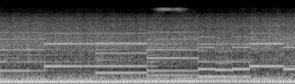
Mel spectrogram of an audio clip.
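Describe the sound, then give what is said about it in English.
A tinny, electronic ice cream truck jingle from the Special Neat Treats ice cream truck in the Loveland community plays a bouncy melody of steady single notes, loud, over a low engine rumble with no one speaking. “Their son, Josh, explained why the ice cream truck is a big hit.”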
